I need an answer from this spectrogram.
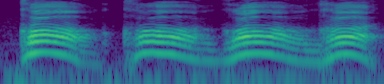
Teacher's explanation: क वर्ग को कंठ से बोलते हैं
